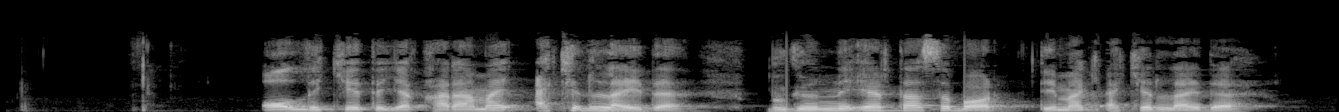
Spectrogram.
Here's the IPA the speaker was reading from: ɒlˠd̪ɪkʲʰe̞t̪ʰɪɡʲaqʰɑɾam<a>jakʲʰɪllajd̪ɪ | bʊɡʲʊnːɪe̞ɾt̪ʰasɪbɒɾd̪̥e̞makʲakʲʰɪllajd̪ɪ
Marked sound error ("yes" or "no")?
no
